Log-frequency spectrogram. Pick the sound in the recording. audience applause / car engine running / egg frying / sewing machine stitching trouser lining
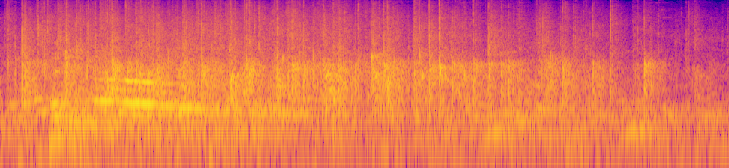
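audience applause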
